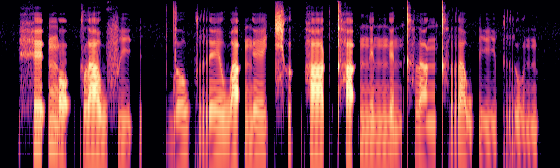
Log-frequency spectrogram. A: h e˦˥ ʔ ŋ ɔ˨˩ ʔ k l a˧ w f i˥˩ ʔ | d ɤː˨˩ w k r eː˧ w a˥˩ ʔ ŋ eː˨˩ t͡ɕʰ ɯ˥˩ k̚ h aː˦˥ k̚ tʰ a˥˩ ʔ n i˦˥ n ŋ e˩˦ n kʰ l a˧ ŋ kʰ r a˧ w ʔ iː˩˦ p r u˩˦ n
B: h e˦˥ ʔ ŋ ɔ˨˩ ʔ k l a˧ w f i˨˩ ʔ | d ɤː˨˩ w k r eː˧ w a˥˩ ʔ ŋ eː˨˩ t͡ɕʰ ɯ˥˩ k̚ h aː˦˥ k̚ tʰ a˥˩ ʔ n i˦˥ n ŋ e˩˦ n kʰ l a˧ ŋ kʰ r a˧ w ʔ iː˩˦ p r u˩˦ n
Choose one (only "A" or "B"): B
